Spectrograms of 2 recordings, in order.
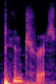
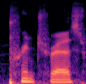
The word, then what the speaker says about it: Pinterest: In one instance, he claimed he didn't even know what Pinterest was, mispronouncing it as Printrest while visibly holding back laughter, making it obvious he was trolling.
